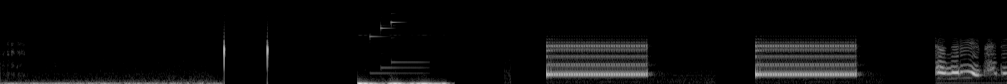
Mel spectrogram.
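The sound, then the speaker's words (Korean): A phone line rings with no answer: two long, steady, buzzy ring tones separated by a pause of silence, following a couple of sharp clicks and a brief rustle at the start. “제발 전화 좀 받아.”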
